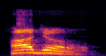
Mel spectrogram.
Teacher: جیم میں سختی نہ ہو، قلقلہ ہے جیم میں، آواز کو نرمی کے ساتھ قلقلہ کریں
